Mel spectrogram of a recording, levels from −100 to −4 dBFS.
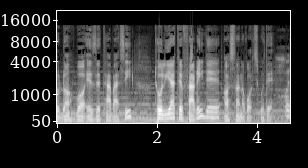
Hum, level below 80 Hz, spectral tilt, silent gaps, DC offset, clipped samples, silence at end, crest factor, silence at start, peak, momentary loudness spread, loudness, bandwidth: none; -36 dBFS; -6.5 dB/octave; none; 0.9%; under 0.1%; 0 s; 18 dB; 0 s; 0 dBFS; 16 LU; -18 LUFS; 14 kHz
